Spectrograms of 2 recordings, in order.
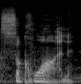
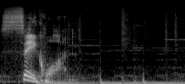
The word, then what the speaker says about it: Saquon: His name is not Saquon. His name is Sequin.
